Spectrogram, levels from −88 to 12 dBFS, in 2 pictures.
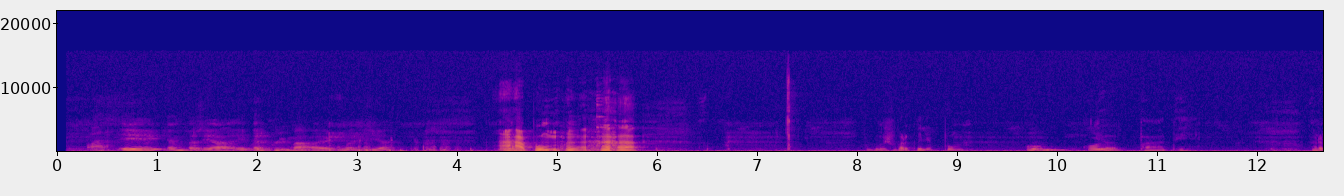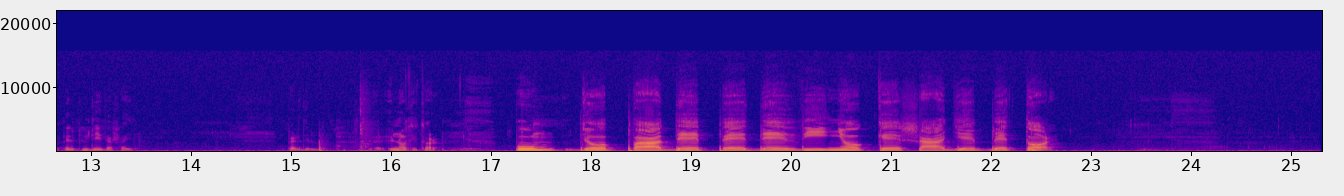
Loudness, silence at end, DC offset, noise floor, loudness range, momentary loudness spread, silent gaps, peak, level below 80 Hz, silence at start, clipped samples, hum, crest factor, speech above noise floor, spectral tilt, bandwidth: -29 LUFS; 0.8 s; under 0.1%; -56 dBFS; 21 LU; 24 LU; none; -8 dBFS; -46 dBFS; 0.35 s; under 0.1%; none; 24 dB; 26 dB; -7 dB/octave; 16 kHz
